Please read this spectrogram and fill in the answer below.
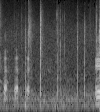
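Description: A man laughing quietly in short breathy bursts that thin out after about a second.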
